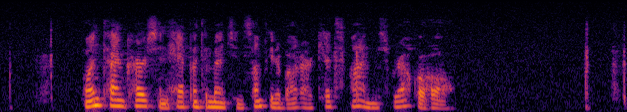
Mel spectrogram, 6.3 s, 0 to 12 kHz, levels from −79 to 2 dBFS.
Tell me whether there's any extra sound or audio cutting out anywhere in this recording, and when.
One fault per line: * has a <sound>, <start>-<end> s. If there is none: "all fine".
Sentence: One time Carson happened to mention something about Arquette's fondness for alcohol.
all fine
